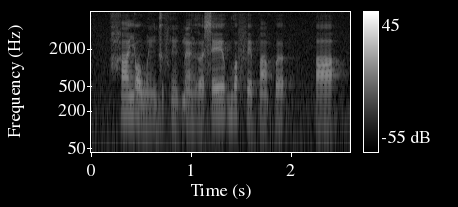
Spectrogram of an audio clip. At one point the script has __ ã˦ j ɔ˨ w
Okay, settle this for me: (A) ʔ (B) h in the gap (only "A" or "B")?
B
